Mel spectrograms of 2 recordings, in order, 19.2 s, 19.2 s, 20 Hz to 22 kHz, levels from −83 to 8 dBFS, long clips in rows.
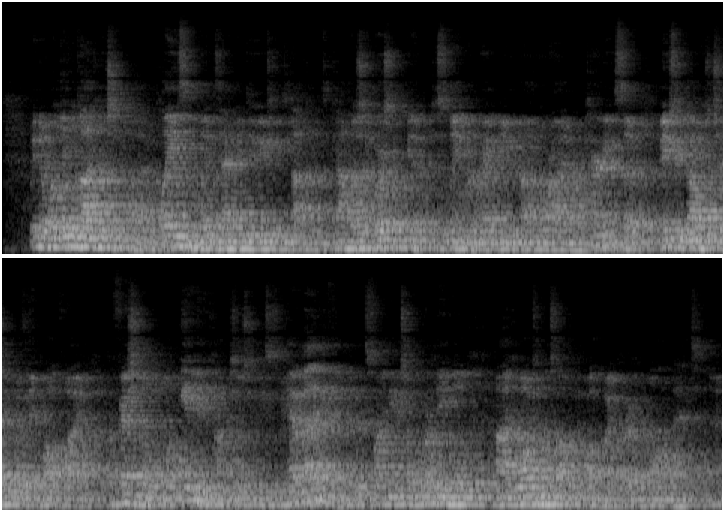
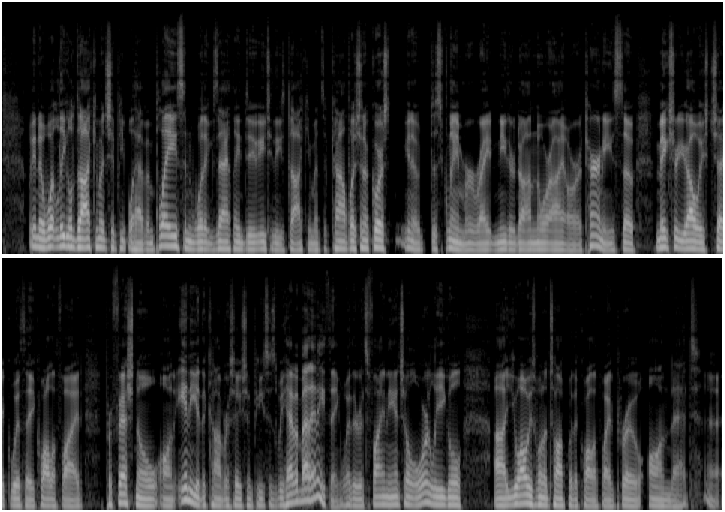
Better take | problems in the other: second | room echo; strong; dies away in 2.4 s // off-mic speech; far

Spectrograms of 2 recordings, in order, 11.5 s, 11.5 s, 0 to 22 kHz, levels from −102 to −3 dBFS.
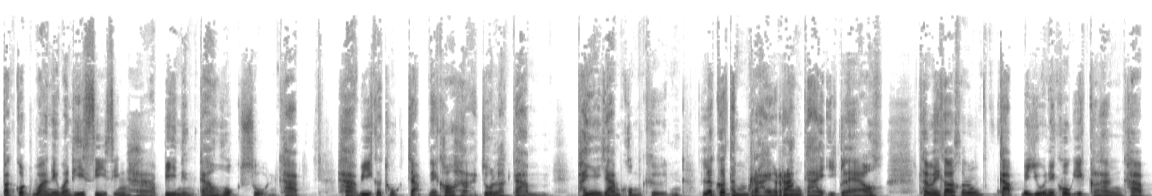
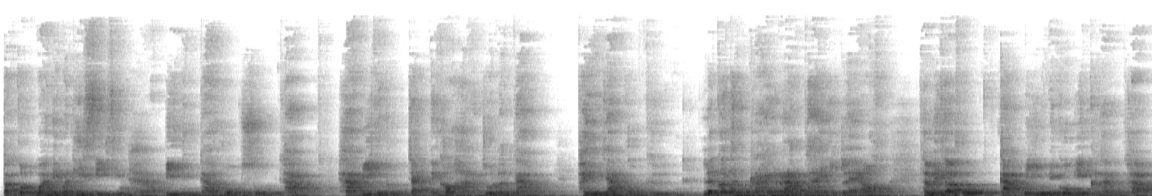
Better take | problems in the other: first | off-mic speech; far // room echo; noticeable; dies away in 0.8 s

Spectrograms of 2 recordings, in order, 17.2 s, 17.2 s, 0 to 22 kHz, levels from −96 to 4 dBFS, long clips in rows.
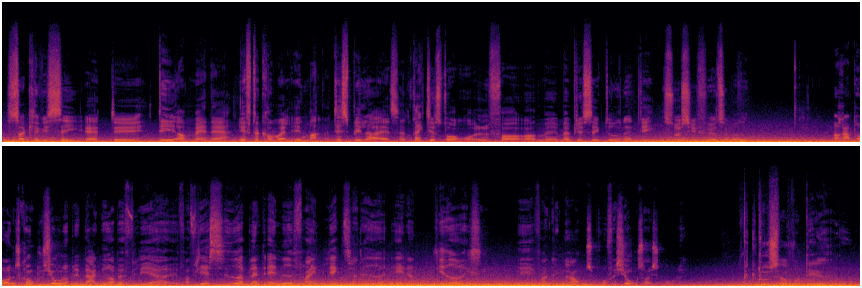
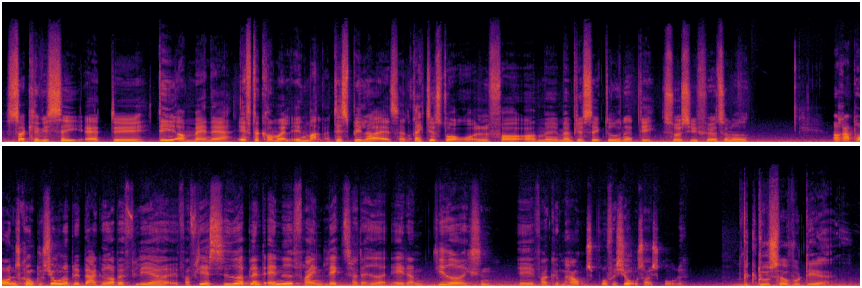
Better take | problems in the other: second | wind noise on the microphone; heavy; as loud as the speech; occasional gusts in the second

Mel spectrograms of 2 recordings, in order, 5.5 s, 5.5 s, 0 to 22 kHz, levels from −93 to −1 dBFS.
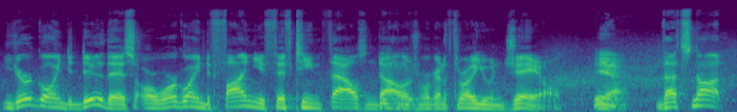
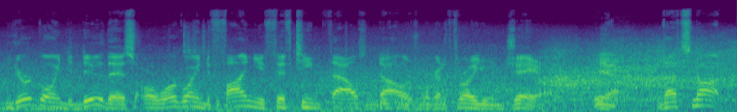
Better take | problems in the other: first | traffic noise; loud; throughout; 6 dB below the speech; faint in the first

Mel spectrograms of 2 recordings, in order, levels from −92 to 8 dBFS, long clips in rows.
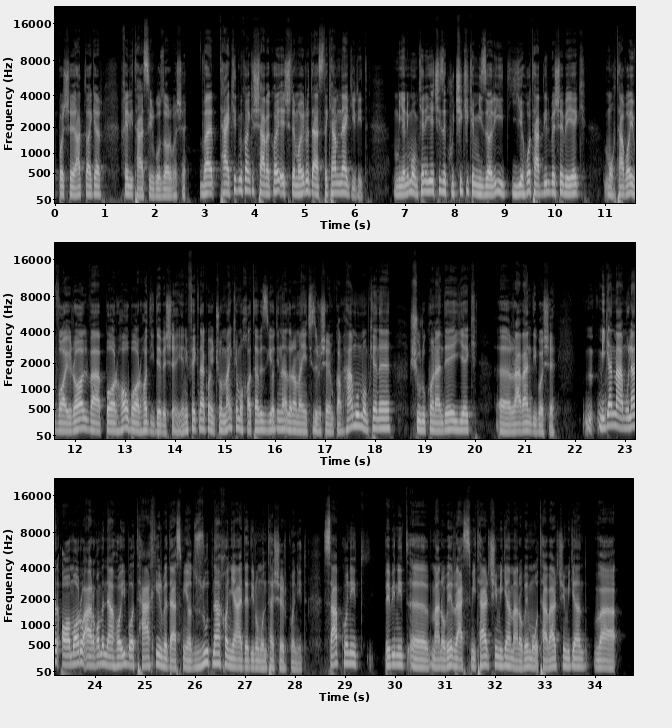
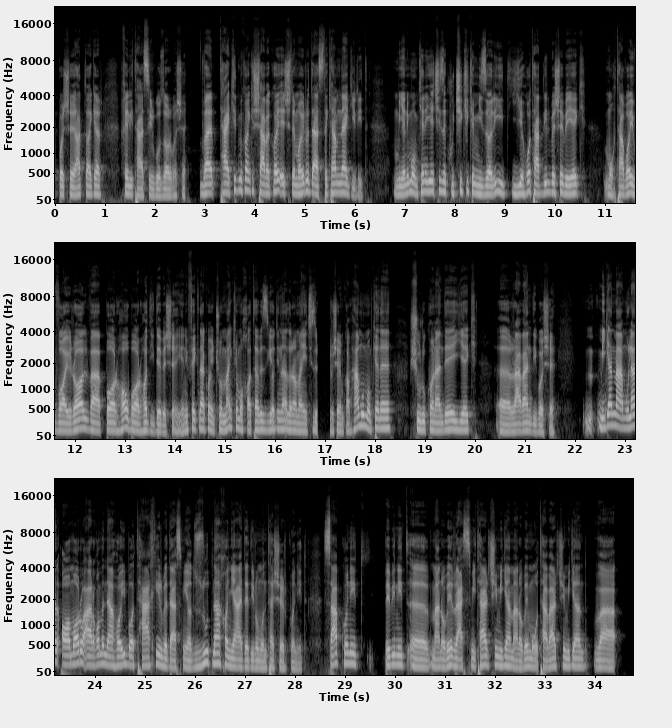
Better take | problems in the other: first | audio freezing; at 17 s

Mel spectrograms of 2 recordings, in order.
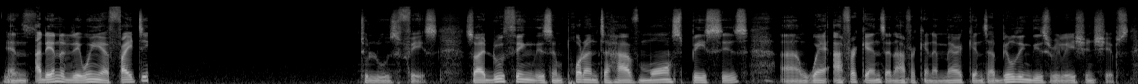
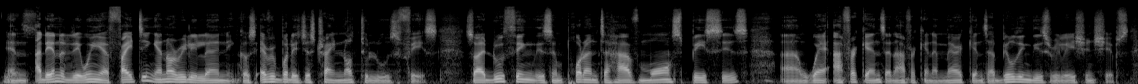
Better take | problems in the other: second | audio cutting out; at 1.5 s for 2 s

